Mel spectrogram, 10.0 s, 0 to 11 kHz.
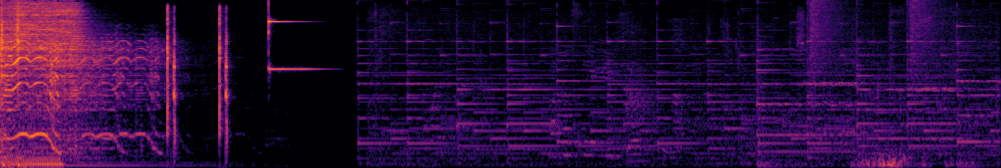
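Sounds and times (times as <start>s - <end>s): music: 0.0s - 1.7s, 3.6s - 10.0s.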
